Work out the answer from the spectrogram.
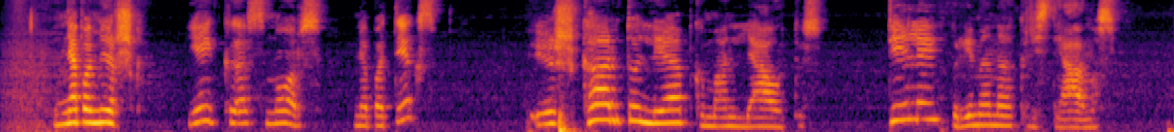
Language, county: Lithuanian, Vilnius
